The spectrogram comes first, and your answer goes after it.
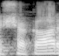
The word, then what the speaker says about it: श: श, तालव्य। तालव्य यानी तालू से बोला जाने वाला। तालू से कहां से बोलते हैं? जहां से च बोलते हैं आप।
